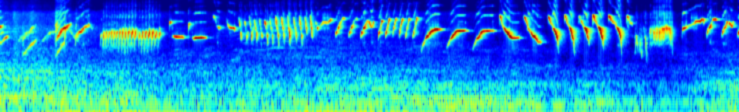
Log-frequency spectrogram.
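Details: Canary singing a Spanish Timbrado-style training song: a fast, unbroken run of high trills, metallic rolls and rising whistled notes, each phrase lasting about a second before switching to the next.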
